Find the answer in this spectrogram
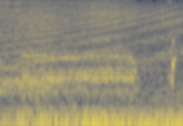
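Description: Coffee machine dispensing coffee, its pump humming steadily and low, with background music.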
